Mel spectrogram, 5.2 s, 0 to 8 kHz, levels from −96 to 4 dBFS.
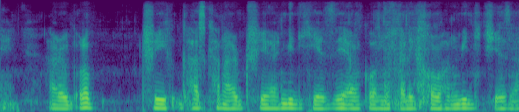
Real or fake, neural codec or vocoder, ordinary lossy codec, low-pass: fake; codec, 16 kHz, 4.8 kbps, FACodec; none; none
